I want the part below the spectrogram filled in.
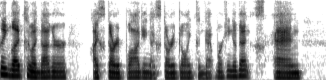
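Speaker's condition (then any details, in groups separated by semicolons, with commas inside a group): Cleft lip and palate, Opitz G/BBB syndrome; earlier low confidence speaking and presenting, improved with podcast practice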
